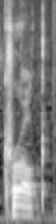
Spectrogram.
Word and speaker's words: Kro: How do you pronounce uh my name is pronounced Kro just kro pretty much exactly how it's spelled.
